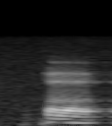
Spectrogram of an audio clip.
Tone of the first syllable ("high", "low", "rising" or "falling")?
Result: low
